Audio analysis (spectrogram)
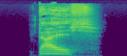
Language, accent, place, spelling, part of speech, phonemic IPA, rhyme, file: German, Germany, Berlin, Deich, noun, /daɪ̯ç/, -aɪ̯ç, De-Deich.ogg
- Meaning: dyke, dike; permanent dam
